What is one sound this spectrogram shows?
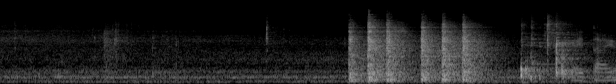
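A wooden spoon stirs and scrapes in a pot.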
